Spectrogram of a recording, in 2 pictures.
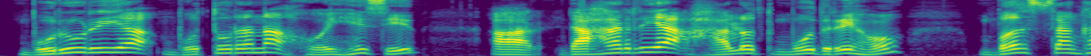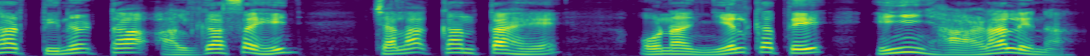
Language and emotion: Santali, surprised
